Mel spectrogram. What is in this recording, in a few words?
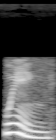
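"wing", English, female; noun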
